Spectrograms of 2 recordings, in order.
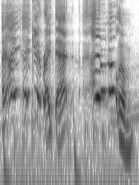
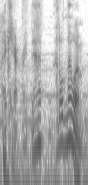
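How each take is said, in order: First: It is said in a high, squeaky voice. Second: It is said in a normal, unsqueaky voice.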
